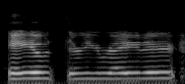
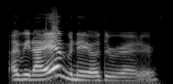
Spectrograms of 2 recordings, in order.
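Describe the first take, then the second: First: Mock proud. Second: "am" pushed up, louder and fast, insisting; stress on am. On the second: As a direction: hit "am" hard, rushing the rest. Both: Shown as a demonstration.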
